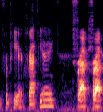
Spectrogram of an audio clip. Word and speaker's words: Frappier: do you say her last name for Pierre Frappier frap Frappier Jill frappier's portrayal of her to me was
